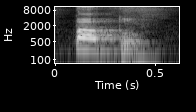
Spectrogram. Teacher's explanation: তাই ত সাকিন কলকলা বাড়ি খাবে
